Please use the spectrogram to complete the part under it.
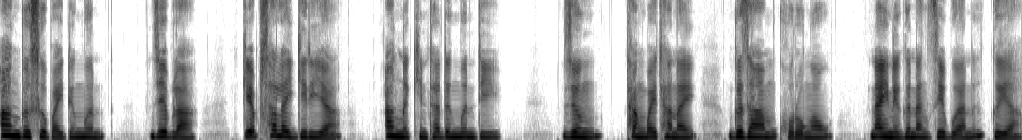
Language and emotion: Bodo, sad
